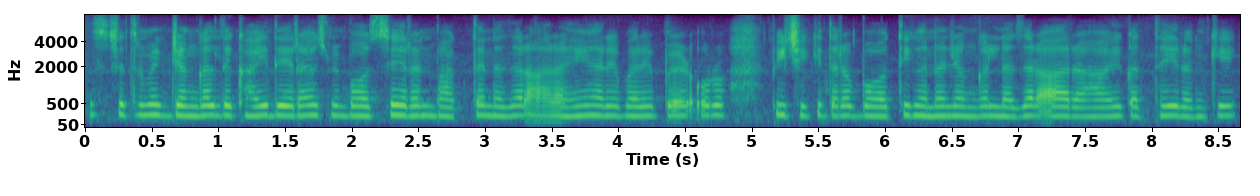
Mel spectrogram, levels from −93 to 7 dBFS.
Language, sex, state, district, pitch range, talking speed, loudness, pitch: Hindi, female, Chhattisgarh, Raipur, 210-225 Hz, 240 wpm, -19 LUFS, 220 Hz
